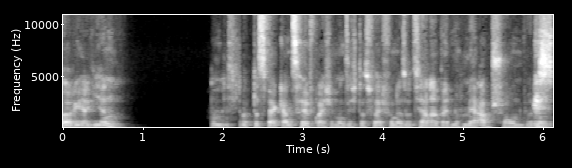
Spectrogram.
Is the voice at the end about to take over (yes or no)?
yes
